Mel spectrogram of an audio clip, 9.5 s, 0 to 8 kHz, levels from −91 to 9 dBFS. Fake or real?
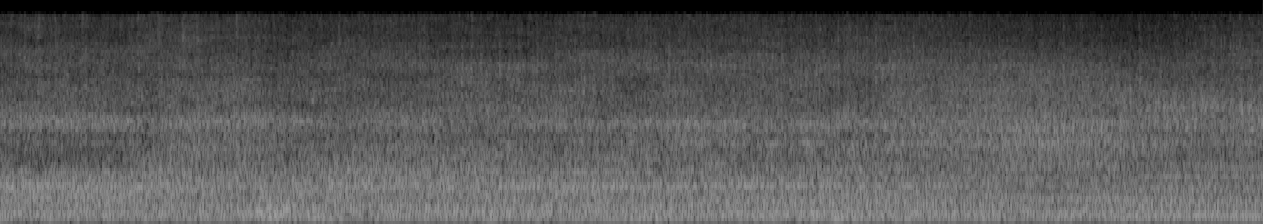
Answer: real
